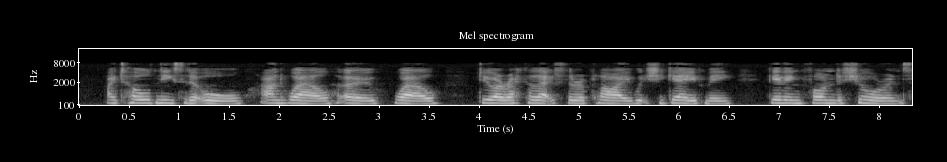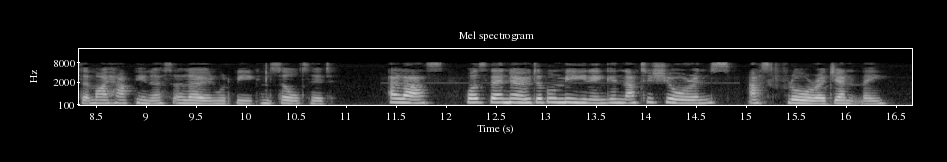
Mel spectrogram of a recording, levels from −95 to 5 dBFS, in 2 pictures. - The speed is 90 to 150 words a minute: Yes, average, 140 wpm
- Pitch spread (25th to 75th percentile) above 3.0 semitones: No, average, 2.7 semitones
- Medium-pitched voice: No, high, 210 Hz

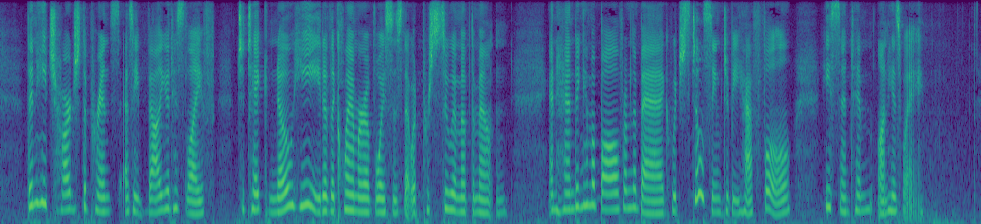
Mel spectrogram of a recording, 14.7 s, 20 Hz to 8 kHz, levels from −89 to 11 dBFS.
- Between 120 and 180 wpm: No, average, 190 wpm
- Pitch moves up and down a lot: No, average, 3.7 semitones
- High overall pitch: Yes, high, 200 Hz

